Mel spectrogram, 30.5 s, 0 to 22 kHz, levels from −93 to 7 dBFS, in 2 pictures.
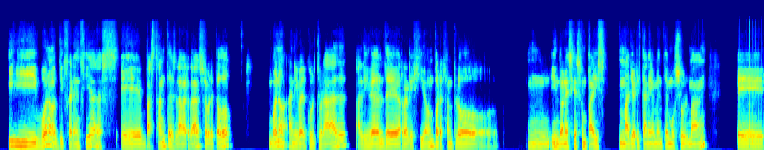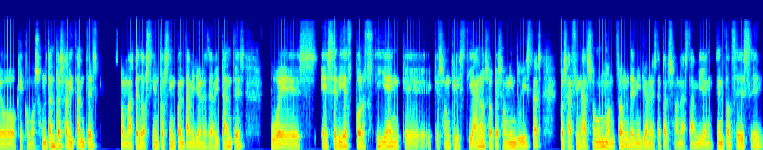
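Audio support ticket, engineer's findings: Periodic USB or driver dropouts, 13.98 to 30.48 s: ticks every 63 ms, about 1 ms skipped each, likely a background task blocking the USB bus or audio driver.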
